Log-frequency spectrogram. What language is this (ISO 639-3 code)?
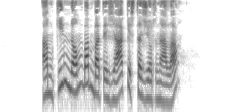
cat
